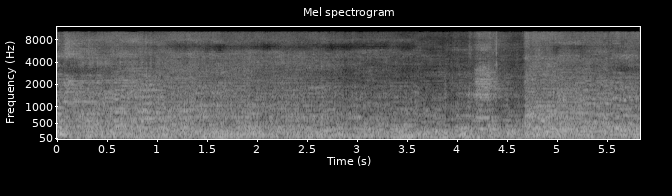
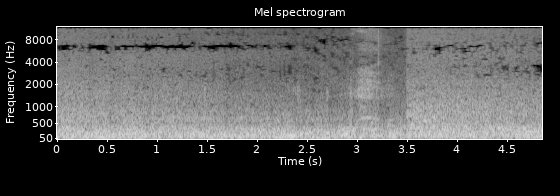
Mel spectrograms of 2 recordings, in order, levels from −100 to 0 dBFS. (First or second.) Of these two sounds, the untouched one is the second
